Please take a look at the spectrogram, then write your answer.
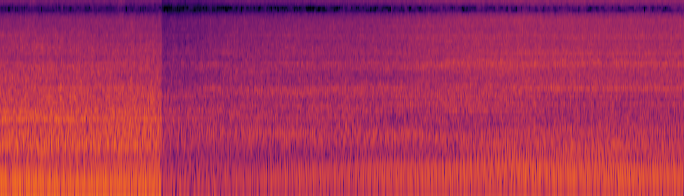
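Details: GE Hydrowave washer after washer motor replacement (not-spinning fault): quick drain and spin gives steady low motor hum at even pitch, no grinding or knocking; normal spin.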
